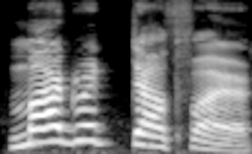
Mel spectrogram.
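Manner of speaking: calling out. Acted. Calling witness to the stand.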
